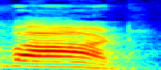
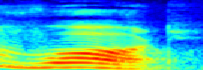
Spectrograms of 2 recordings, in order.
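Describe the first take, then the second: First: The vowel sounds like the vowel in card. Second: The vowel is an O sound, not card's. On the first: The speaker calls it wrong. "Card, we don't say ward" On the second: The speaker calls it right. "we say ward. R is silent and A becomes O pronunciation"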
